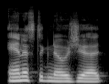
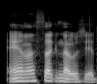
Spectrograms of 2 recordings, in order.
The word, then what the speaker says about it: anosognosia: We have done such a great job of bringing anosognosia to the forefront of getting, did I pronounce it wrong? – Anosognosia. There's no T.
